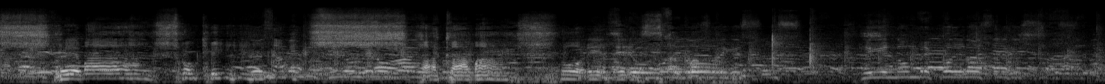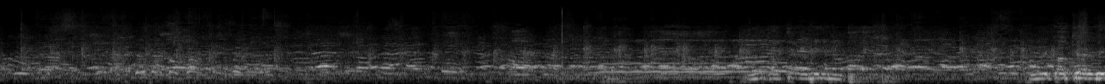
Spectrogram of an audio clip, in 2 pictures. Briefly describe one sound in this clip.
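A crowd of men and women prays aloud together outdoors, many voices overlapping with fervour.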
